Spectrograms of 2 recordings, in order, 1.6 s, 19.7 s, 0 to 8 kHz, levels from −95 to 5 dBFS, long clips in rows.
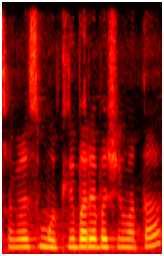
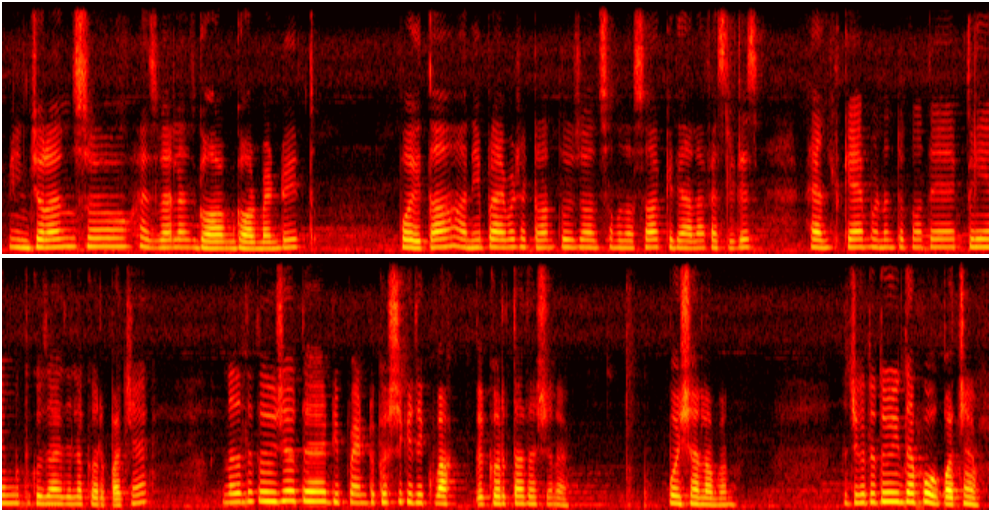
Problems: none marked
